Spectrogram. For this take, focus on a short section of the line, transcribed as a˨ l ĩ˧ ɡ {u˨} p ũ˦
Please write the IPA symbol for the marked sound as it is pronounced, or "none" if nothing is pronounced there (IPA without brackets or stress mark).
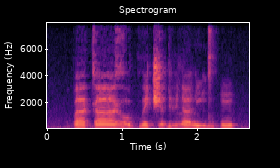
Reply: u˧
